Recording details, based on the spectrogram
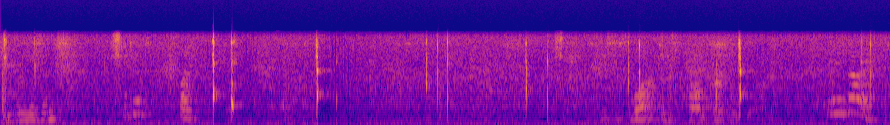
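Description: Sharp, brief gulping catches recurring irregularly, about six in nine seconds, amid soft voice and room noise; hiccups.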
